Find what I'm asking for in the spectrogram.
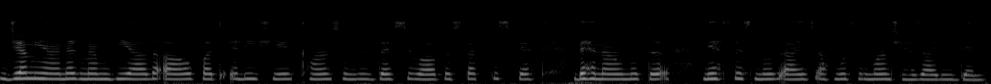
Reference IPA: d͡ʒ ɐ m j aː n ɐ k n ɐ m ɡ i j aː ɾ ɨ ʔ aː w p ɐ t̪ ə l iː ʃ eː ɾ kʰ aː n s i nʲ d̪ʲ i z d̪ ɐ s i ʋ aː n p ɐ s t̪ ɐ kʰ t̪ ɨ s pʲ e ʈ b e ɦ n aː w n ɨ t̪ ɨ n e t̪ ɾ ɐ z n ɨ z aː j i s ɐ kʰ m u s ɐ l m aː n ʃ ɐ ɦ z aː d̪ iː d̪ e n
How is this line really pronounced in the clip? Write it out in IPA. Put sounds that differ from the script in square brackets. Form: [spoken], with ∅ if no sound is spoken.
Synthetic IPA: d͡ʒ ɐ m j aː n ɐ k n ɐ m ɡ i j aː [l] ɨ ʔ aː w p ɐ t̪ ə l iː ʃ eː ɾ kʰ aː n s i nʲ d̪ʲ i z d̪ ɐ s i ʋ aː [∅] p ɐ s t̪ ɐ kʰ t̪ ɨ s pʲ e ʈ b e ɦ n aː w n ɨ t̪ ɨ n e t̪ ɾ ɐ [s] n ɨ z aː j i s ɐ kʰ m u s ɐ l m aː n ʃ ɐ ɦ z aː d̪ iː d̪ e n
